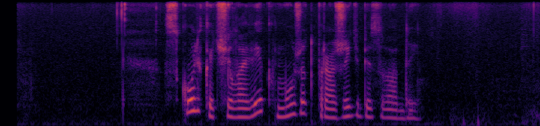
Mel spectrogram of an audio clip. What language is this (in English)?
Russian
